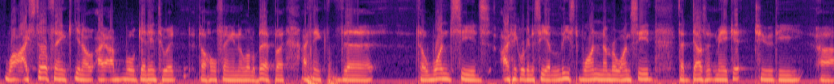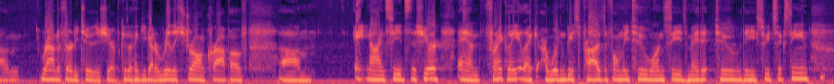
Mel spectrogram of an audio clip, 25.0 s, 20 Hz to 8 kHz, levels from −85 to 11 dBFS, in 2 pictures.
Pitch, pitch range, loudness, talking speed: 130 Hz, 120-135 Hz, -16 LUFS, 200 wpm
